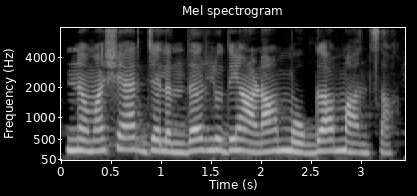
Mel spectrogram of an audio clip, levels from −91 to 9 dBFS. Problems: background sounds at intervals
